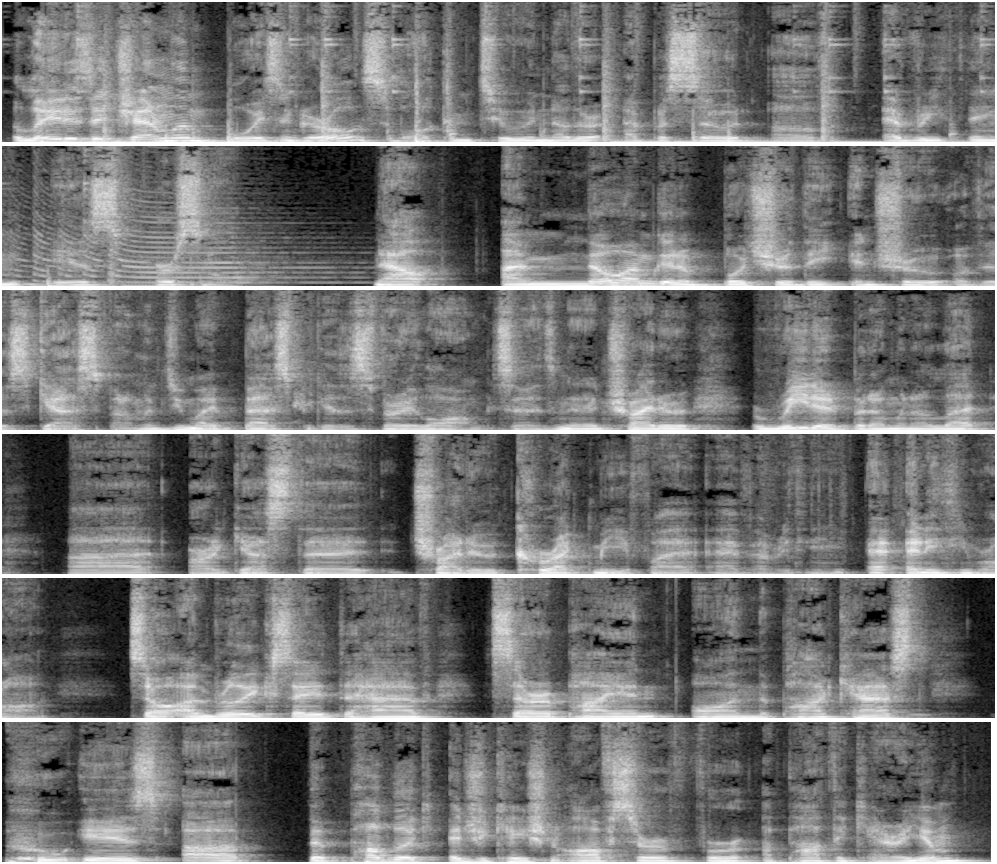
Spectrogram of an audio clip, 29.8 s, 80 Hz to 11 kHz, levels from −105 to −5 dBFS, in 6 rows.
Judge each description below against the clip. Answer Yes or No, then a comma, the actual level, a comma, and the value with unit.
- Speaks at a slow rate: No, average, 170 wpm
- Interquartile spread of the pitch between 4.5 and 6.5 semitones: No, average, 3.9 semitones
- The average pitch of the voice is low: Yes, low, 110 Hz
